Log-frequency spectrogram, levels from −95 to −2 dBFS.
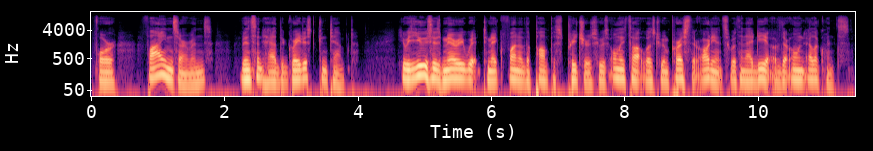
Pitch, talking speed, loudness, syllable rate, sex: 100 Hz, 190 wpm, -18 LUFS, 5.3 syllables/s, male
